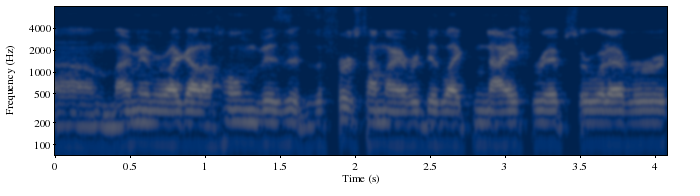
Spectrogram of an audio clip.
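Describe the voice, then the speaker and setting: A man's fairly low voice, an ordinary speaking voice, at a fairly quick pace. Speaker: guest in recovery. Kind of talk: casual chat. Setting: studio.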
